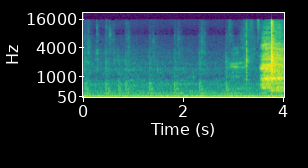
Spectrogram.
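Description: A woman's sharp, breathy gasp near the end, over a quiet room with a steady low hum.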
